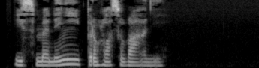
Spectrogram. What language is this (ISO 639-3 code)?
ces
